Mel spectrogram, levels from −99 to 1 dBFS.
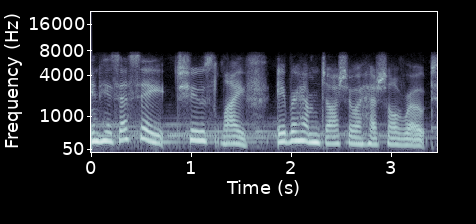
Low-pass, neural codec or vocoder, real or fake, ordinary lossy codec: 7.2 kHz; none; real; Opus, 24 kbps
